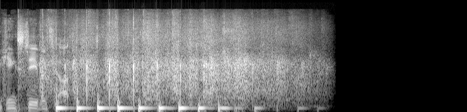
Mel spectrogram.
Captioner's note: applause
